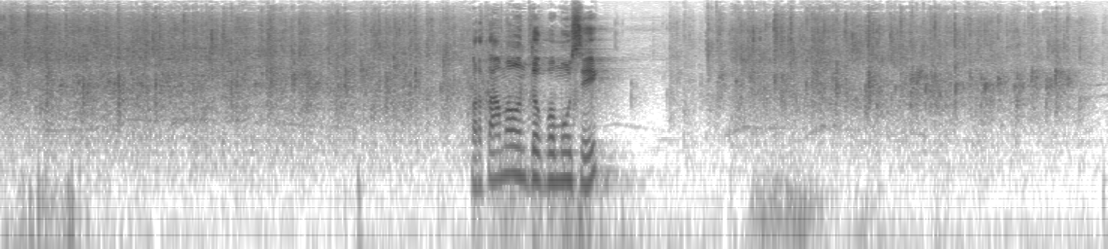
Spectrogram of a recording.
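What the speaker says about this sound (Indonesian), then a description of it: "Untuk itu, tepuk tangan yang lebih meriah dulu." Applause from an audience at a Christmas celebration held by the GKPS Cililitan church, a short burst of clapping between stretches of someone speaking into a microphone.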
